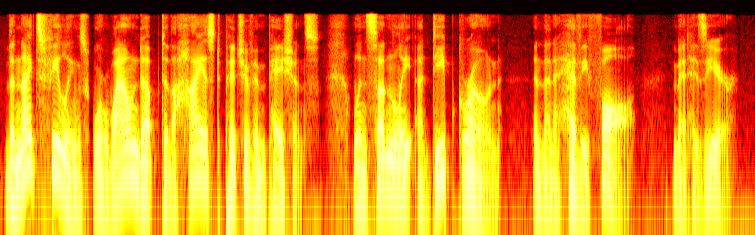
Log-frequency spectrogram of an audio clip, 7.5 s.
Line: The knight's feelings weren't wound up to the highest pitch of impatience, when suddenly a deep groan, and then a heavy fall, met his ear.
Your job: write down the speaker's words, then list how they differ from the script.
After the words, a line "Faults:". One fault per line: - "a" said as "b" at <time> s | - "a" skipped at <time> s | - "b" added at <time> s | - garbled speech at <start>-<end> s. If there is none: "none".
The knight's feelings were wound up to the highest pitch of impatience, when suddenly a deep groan, and then a heavy fall, met his ear.
Faults:
- "weren't" said as "were" at 0.9 s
